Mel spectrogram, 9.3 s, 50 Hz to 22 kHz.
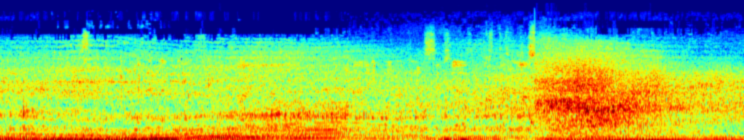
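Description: A Porsche 911 Turbo flat-nose LE engine revs hard nearby, swelling and falling in a throaty roar before climbing once more, with people speaking over it.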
